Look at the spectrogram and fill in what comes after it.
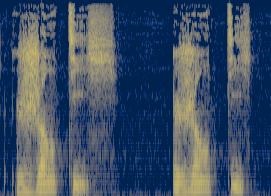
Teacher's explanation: So remember this final L is not pronounced.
